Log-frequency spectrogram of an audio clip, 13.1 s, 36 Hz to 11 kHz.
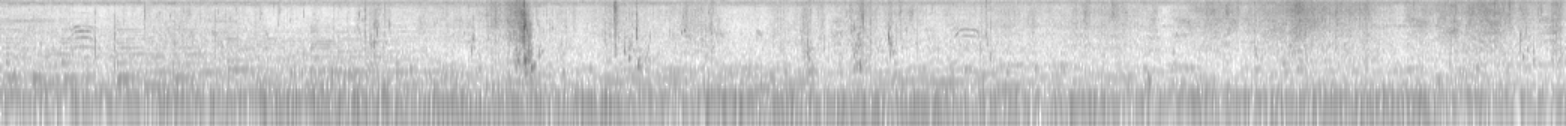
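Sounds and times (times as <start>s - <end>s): background music: 0.0s - 13.0s
steady low rumble: 0.0s - 13.0s
water sloshing and splashing: 0.0s - 13.0s.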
